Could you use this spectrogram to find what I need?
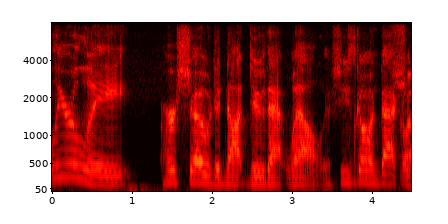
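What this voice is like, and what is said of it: Usual voice. Nothing is said of it.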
